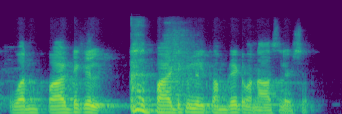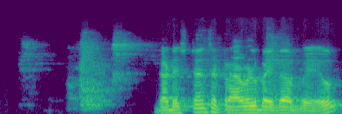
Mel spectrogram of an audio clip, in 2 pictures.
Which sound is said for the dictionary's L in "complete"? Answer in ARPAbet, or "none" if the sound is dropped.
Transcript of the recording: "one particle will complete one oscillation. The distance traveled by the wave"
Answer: L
